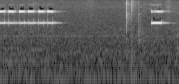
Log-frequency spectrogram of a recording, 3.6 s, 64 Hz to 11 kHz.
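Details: Godox SK400 II studio strobe, after repair of a sudden total failure, powers up on mains with six quick high-pitched beeps, a pause, then one longer beep, signalling ready normally; normal ready beep.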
